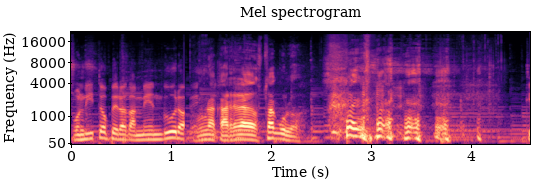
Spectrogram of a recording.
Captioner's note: laughs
